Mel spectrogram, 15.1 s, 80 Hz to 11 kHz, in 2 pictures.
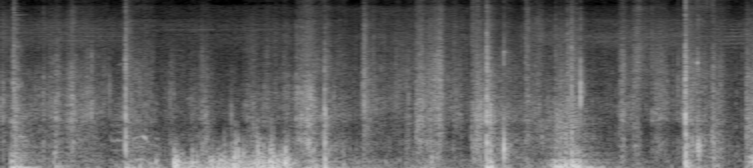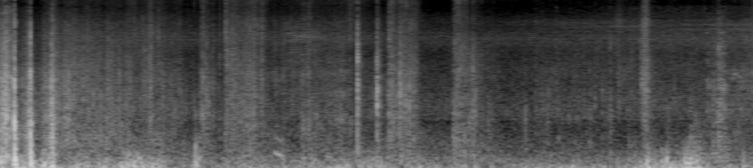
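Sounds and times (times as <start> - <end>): heavy dull thuds: 0.0 - 7.4
footsteps on ground: 0.0 - 14.0
sharp knocks: 4.8 - 7.3.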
